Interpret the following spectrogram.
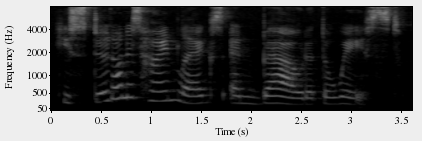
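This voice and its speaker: Slow, gentle woman reading aloud. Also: mid-range voice, very animated. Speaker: reader. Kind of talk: storybook read-aloud.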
